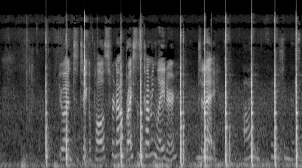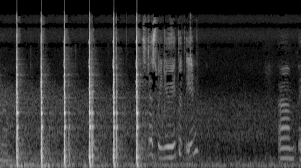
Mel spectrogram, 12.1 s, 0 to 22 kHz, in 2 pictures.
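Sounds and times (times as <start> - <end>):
hammer striking nails into wood: 0.9 - 9.0.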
